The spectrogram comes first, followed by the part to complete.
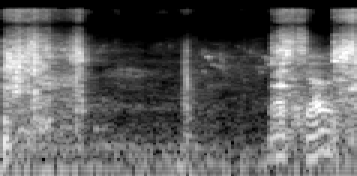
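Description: Wet cement mortar being scraped and spread with a steel trowel: two rough scrapes about a second and a half apart, with a light click between.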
